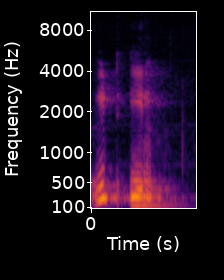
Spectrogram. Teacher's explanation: நுனி நாக்கு நுனி எண்ணத்துல படுறதுனால இட் இன் அப்படின்றது பிறக்குது இந்த இத் இத் இது வந்து பார்த்தோம்னா எங்க இருக்கு நுனி நாக்குக்கு மேல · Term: நுனிநாக்கு நுனி அன்னத்தில்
